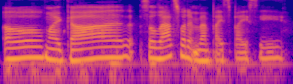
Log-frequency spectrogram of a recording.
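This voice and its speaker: A woman with a slightly low voice talks casually to her livestream audience. She is expressive and giggly, drawing out her exclamations as she hosts. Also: slow, vocal fry. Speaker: livestream host reading scripts to chat.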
